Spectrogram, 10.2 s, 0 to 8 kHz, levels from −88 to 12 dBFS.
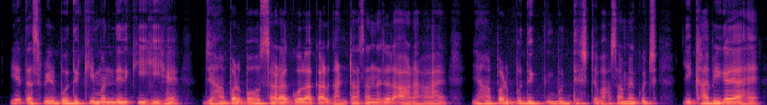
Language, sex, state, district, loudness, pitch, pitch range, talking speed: Hindi, male, Bihar, Kishanganj, -18 LUFS, 130 Hz, 125-135 Hz, 175 wpm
